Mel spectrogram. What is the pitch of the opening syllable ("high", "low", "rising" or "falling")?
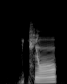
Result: rising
